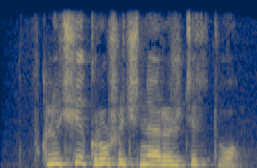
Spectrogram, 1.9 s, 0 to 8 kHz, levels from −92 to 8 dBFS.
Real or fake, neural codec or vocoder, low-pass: real; none; 7.2 kHz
